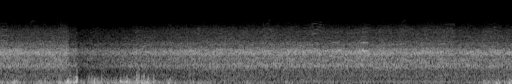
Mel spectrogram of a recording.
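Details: Huge wintering flock of snow geese, scared into flight all at once, circling Gordon's Pond in Cape Henlopen State Park, Delaware, late December on a gray overcast day after rain; dense continuous massed honking forms a steady roar with low rumbling.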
